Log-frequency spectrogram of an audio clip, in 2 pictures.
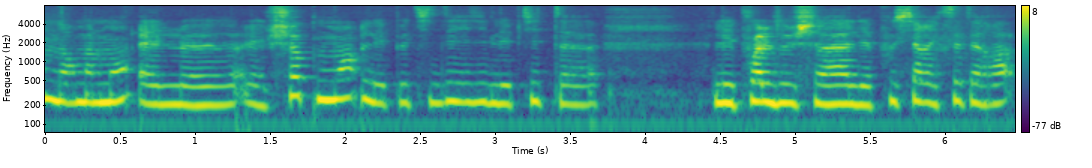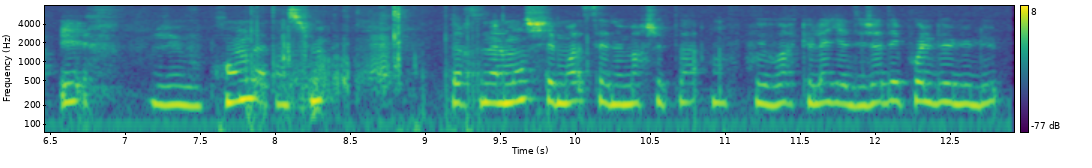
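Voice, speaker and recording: Young woman vlogger, slightly high and mellow voice, chatty with lots of fillers, filming on a phone at home. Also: little pitch movement, brisk, a little hiss or hum. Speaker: crafts vlogger. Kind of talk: casual unboxing chat. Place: at home near a window. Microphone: phone camera.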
